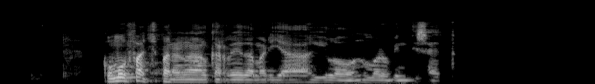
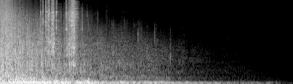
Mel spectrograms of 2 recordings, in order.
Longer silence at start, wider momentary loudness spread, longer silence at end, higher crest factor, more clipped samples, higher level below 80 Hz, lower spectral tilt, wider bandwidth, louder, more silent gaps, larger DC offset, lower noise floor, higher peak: first, 1.05 s vs 0 s; second, 9 LU vs 20 LU; first, 1.55 s vs 0.9 s; first, 22 dB vs 6 dB; second, under 0.1% vs 20%; second, -66 dBFS vs -12 dBFS; first, -5 dB/octave vs -3.5 dB/octave; second, 7.8 kHz vs over 20 kHz; second, -24 LUFS vs -5 LUFS; neither; neither; first, -61 dBFS vs -43 dBFS; second, -4 dBFS vs 0 dBFS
